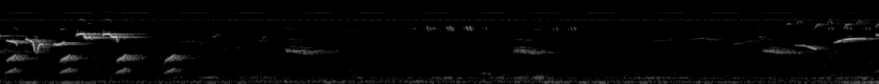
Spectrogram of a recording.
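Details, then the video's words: Oriental magpie-robin lure song: a burst of bright, sweeping whistles near the start, then four short falling notes repeated about every half second, followed by scattered thin chirps and a faint high steady hiss. "suara pikat burung kacer paling AMPUH terbaru"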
